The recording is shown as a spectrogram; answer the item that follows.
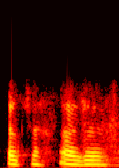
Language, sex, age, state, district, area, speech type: Punjabi, female, 30-45, Punjab, Pathankot, rural, conversation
